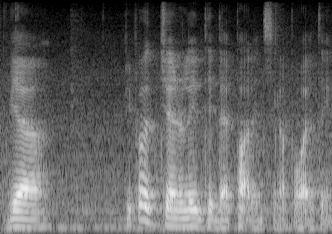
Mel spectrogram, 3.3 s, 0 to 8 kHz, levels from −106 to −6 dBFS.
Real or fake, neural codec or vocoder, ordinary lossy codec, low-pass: real; none; none; none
